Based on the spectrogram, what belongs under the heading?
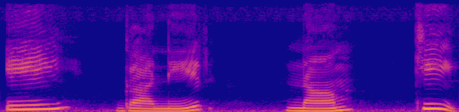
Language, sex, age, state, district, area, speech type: Bengali, female, 18-30, West Bengal, Howrah, urban, read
